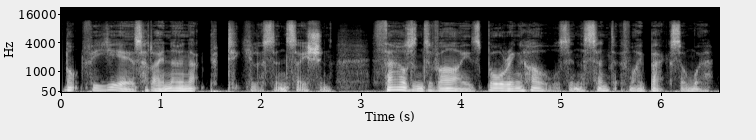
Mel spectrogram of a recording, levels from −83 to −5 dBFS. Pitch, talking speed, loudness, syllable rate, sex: 90 Hz, 180 wpm, -20 LUFS, 5.5 syllables/s, male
